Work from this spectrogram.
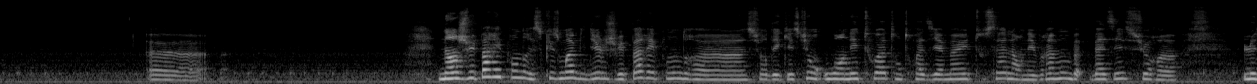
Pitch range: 215-255 Hz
